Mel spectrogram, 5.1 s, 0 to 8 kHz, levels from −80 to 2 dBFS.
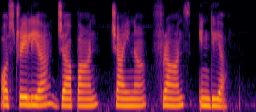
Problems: constant background noise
